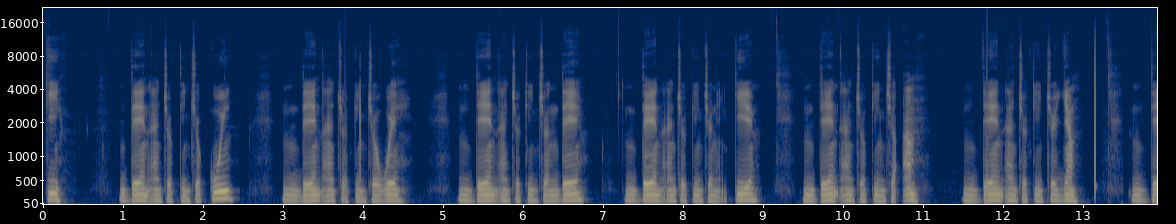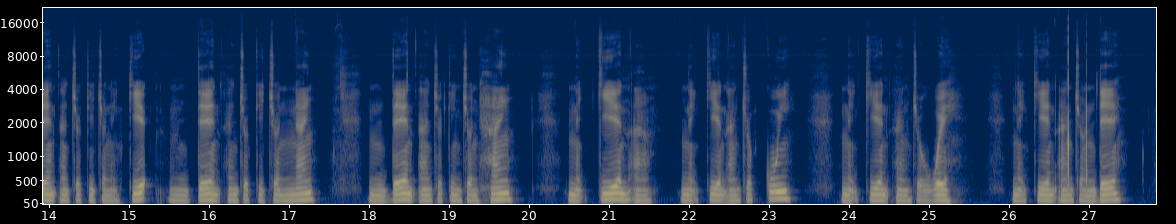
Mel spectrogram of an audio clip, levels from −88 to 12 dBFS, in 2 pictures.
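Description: Right at 3.76 s you get the first gap between chunks, a hard-edged hole of about 13 ms, and it recurs every 4 s, at 7.77, 11.79, 15.80, 19.81 and 23.83 s. The audio is arriving in 4-second blocks with a little silence left at each join. Just after the first gap, from 3.96 to 3.98 s, there's a loud pop sitting on top of the speech, peaking about 15 dB above it. A second loud pop comes at 13.14 to 13.17 s, around 25 dB up. Then from 26.73 to 26.98 s there's a pair of pops in quick succession at about 20 dB. Those are likely voltage spikes from a switch, plug, static or driver glitch, and the speech keeps going underneath each one.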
